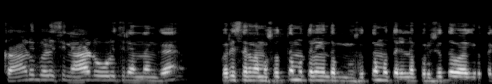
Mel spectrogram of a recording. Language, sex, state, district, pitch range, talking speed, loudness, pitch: Kannada, male, Karnataka, Bijapur, 175-200 Hz, 160 wpm, -18 LUFS, 185 Hz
